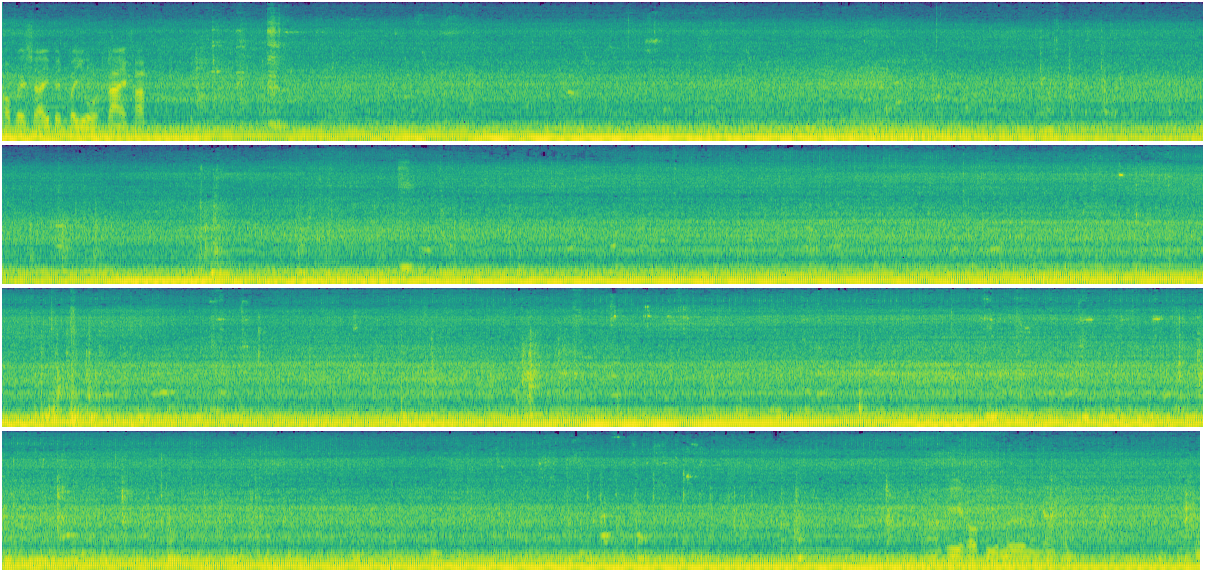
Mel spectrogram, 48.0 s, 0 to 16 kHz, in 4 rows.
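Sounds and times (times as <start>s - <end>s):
backhoe engine running: 0.0s - 48.0s.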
